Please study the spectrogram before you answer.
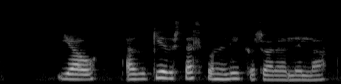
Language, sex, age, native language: Icelandic, female, 11, Icelandic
